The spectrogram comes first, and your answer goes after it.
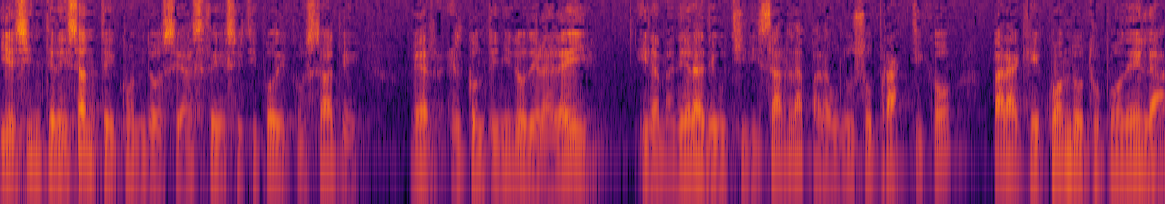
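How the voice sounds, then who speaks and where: A man's somewhat breathy, dark, mellow voice at a medium pitch, with fairly even intonation and a fairly slow pace. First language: French (speaking Spanish). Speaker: lawyer. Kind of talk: lecture.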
